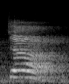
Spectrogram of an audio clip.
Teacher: च आप ध्वनि करेंगे तो जीभ जो है तालु को स्पर्श कर रही है। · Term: स्पर्श व्यंजन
